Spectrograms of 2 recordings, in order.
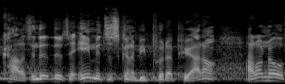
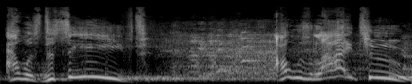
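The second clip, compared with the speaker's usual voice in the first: much higher and slow, a hammed-up betrayal; mock outrage; 12 semitones higher, slower than usual. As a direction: play at being wronged, laughing, drawn out. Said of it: "thinking, like".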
